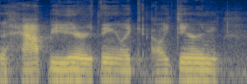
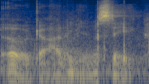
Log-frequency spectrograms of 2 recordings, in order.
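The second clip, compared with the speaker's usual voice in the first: low, hushed regret sinking into a whisper; retold regret; 6 semitones lower, 6 dB quieter than usual. Boy realizing he made a mistake, hushed regret. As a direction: drop low and soft, like a private admission.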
